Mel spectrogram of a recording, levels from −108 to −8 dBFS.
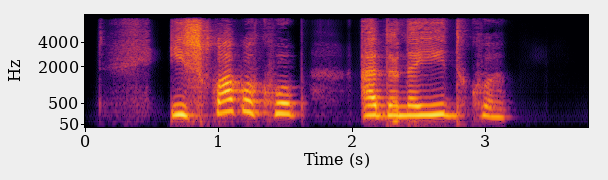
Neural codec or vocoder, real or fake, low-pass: codec, 16 kHz, 0.5 kbps, X-Codec, WavLM features, trained on Multilingual LibriSpeech; fake; 7.2 kHz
